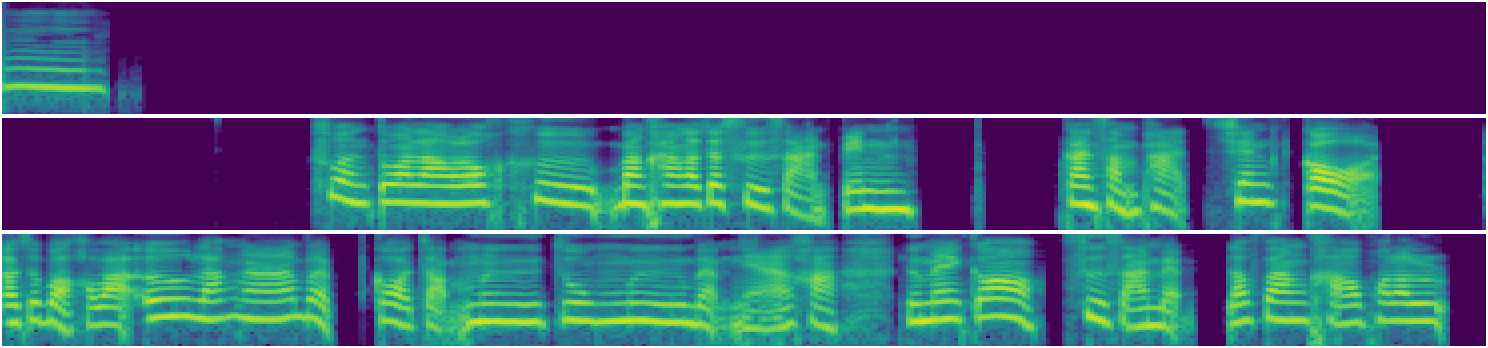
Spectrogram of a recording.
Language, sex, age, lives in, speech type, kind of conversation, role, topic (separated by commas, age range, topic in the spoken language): Thai, female, 25-29, Thailand, conversation, unstructured, none, การสื่อสารที่ดีในความรักควรเป็นอย่างไร?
